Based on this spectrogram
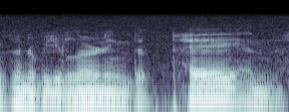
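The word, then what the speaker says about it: פ: will be the pay so the doish in the middle it will have the pronunciation equivalent to the English P without the doish it is the Fay and the Fay is the equivalent of the English F and as a general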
